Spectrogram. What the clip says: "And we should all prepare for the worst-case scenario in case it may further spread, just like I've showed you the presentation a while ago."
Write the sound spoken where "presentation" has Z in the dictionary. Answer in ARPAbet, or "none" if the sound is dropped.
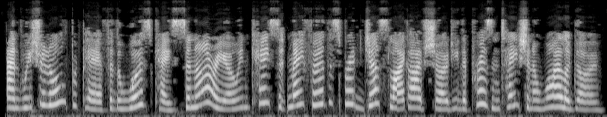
Z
